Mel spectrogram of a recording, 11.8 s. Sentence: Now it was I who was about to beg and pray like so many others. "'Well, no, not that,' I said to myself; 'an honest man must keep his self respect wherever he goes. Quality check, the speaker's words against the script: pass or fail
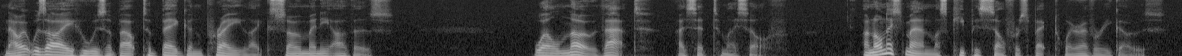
fail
